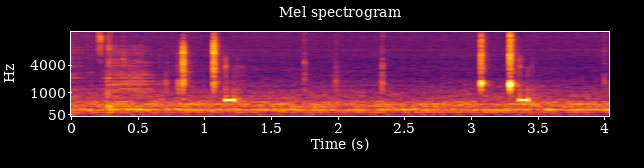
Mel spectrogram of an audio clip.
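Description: Retevis RT52 handheld radio's controls being worked: several faint clicks, with two short beeps from the radio, one about a second in and one near the end.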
